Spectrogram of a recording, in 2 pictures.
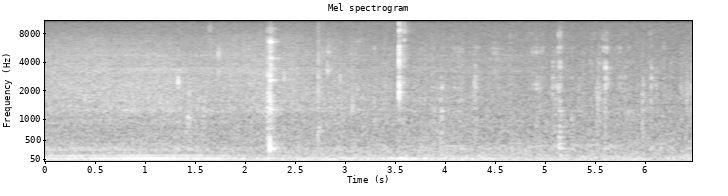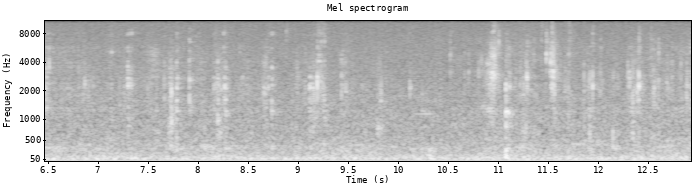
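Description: A person quietly chewing food, with many small mouth clicks, and two sharper clicks about two and three and a half seconds in.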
